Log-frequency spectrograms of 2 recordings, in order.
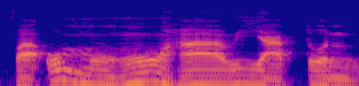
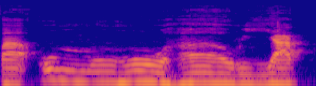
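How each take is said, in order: First: The last word ends in a full tun sound. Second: The last word ends in a t sound. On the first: The reader continues into the next verse. The speaker calls it right. "wasol, ... benar" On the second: The reader is reading from a Latin transliteration. The speaker calls it wrong. "Kalau diberhentikan, jangan"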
